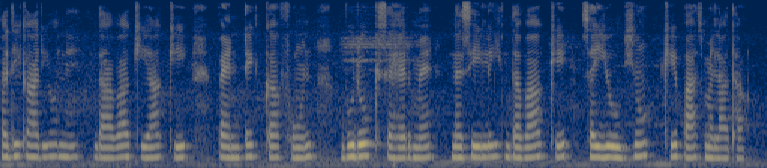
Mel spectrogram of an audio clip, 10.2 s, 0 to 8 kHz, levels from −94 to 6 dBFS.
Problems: none marked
